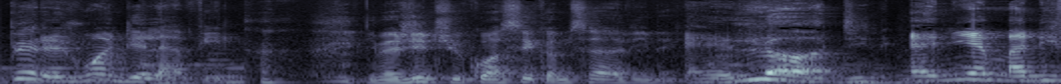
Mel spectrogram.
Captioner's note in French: rire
